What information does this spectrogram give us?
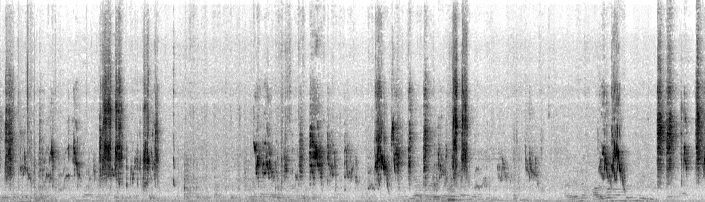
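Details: Budgies singing and playing together in an aviary give clustered runs of sharp chirps and buzzy warbled notes, separated by brief quieter gaps.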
